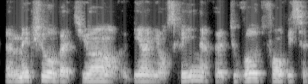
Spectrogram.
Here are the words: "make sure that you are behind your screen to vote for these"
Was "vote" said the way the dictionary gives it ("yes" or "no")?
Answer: yes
